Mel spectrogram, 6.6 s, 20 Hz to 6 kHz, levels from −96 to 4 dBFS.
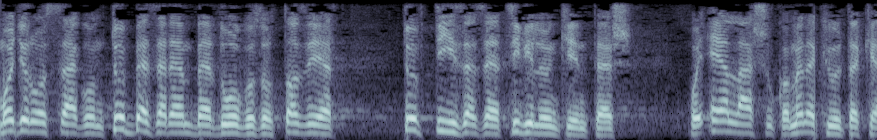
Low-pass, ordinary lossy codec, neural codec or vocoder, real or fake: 5.4 kHz; none; none; real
